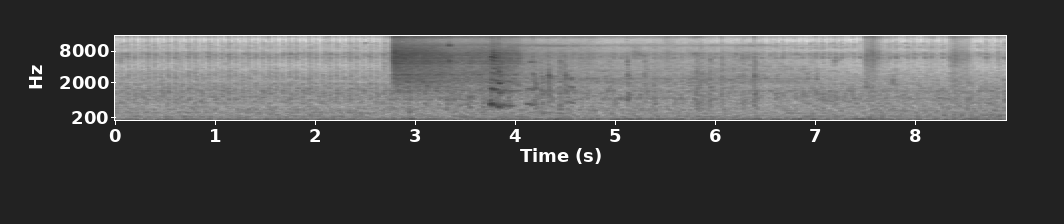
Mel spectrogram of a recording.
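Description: Volzhanin-5270 city bus idling with a steady low hum. About three seconds in, compressed air hisses out for about a second and ends in a sharp clunk.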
